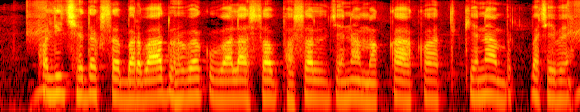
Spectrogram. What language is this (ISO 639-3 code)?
mai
